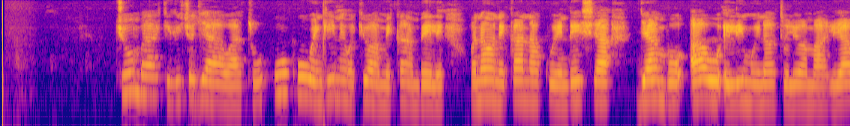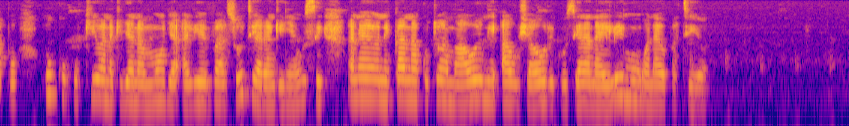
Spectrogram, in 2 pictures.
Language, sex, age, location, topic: Swahili, female, 18-24, Dar es Salaam, education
